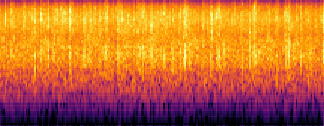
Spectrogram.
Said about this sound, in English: I'm grateful for all of the difference makers. Come on, we could clap for that.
